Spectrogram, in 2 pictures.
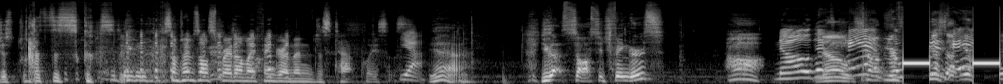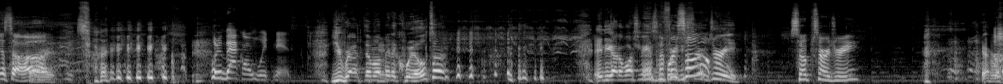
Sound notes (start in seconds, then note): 9.6 beep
